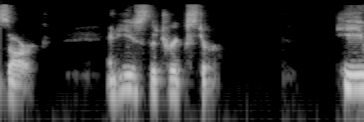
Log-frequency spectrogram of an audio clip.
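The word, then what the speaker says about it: Jark: eight his name is zark it's spelled j-a-r-k but it's pronounced zark and he's the trickster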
